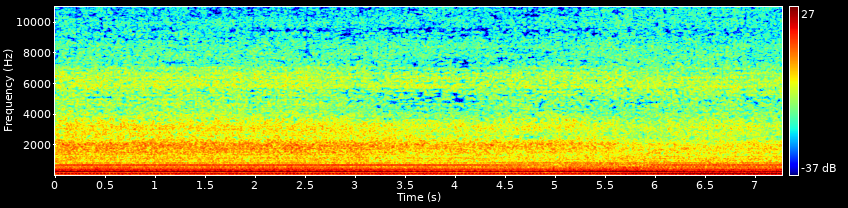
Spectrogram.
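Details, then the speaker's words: Hammer mill after fixing a fan blade and the hammers: steady, even fan whir with constant hum, no rattling or knocking and hardly any vibration; smooth normal running. "yeah now you can just hear the wor of the fan you can never hear hear that before it was just so"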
